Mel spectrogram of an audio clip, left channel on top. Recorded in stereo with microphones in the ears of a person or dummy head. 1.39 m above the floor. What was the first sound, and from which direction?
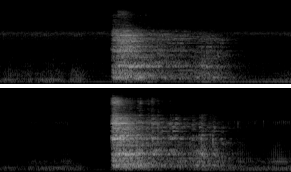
Breaking glass, 80° right.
